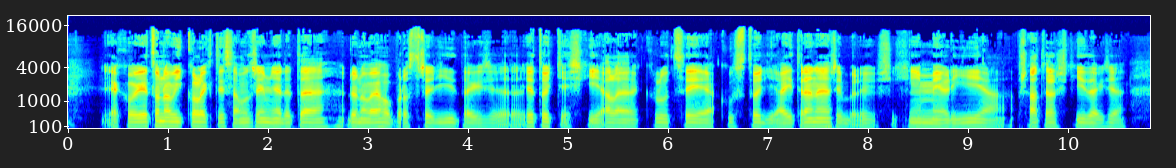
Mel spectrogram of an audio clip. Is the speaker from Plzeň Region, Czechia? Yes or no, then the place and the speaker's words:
no; Brno, South Moravian Region, Czechia; Narodil jsem se v Brně. Asi do mých 13 let jsme bydleli také přímo v Brně a teďka momentálně moji rodiče bydlí v Popůvkách, což je kousek u Brna, kde jsem bydlel asi 5 let možná a teďka bydlím tady.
